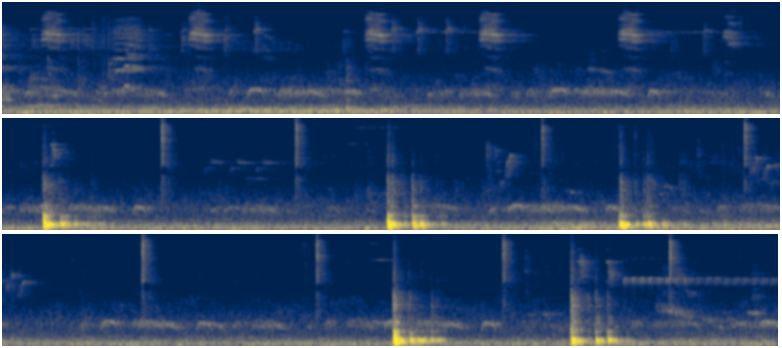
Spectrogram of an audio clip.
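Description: Garden birds chirping over a steady low background hum, with the chirps clearest in the first several seconds. About six dull thumps come at irregular intervals through the second half and are the loudest sounds.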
